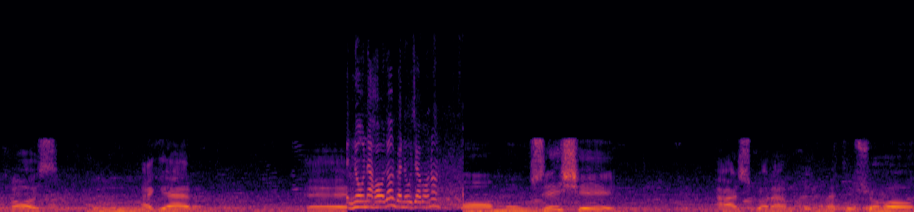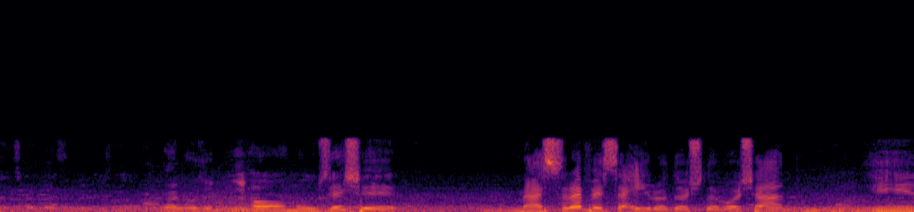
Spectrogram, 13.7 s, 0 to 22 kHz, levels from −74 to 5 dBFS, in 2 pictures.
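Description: From 2.61 to 3.48 s the audio plays back with a wrong sample rate. It runs about 2.76 times too fast and rises 17.6 semitones, a ratio that fits 16 kHz material played out at 44.1 kHz without conversion. A pitch shifter would raise the pitch while keeping the timing, and a time-stretch would speed things up at the original pitch. Here speed and pitch jump together by the same factor, which points to the playback rate itself.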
